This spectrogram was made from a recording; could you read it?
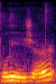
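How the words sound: It is said with an American pronunciation. "an American says"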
